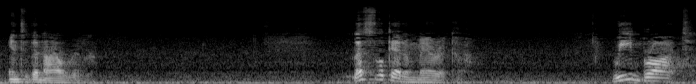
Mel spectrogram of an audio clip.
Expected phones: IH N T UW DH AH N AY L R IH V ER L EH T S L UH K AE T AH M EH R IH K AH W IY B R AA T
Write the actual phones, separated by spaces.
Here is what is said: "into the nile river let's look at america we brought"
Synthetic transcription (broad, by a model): IH N T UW DH AH N AY L R IH V ER L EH T S L UH K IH T AH M EH R IH K AH W IY B R AA T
